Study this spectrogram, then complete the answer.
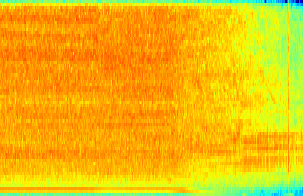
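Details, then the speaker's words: Repaired angle grinder after two new bearings, fresh gearhead grease and washers: initial struggle as grease spreads, then speed picks up to a steady high whine and winds down smoothly with no grinding; healthy. "you can hear that initial struggle as it tries to get the grease moved around the head once it's warmed up moved into position you can hear the speed picking up"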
